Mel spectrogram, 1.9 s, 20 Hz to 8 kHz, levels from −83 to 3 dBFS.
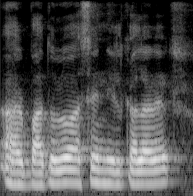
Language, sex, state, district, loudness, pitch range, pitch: Bengali, male, Tripura, West Tripura, -14 LUFS, 145-155 Hz, 150 Hz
